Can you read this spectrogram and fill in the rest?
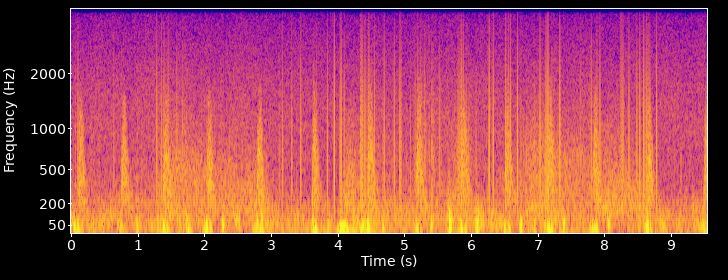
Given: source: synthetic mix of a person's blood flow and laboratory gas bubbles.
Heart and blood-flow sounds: Doppler ultrasound of blood flow; subclavian vein
no bubbles
From the record:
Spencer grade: 0 (complete lack of bubble signals)

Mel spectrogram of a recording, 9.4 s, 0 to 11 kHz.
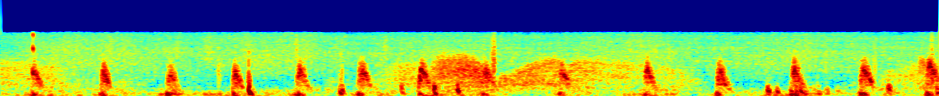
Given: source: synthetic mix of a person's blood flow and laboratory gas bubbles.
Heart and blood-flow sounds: Doppler ultrasound of blood flow; subclavian vein
0.31-0.37 s: bubbles
9.18-9.35 s: bubbles
From the record:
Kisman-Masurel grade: 121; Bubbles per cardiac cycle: 1 to 2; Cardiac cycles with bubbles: 10 to 50%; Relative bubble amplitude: barely perceptible (0.100 to 0.250); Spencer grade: 2 (many but less than half of the cardiac periods contain bubble signals, singularly or in groups); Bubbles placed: anywhere in the cardiac cycle

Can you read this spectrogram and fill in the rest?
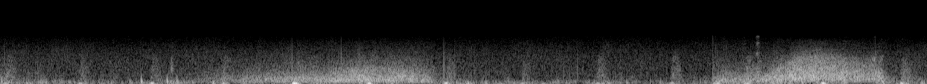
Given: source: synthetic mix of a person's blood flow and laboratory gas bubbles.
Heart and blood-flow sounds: Doppler ultrasound of blood flow; subclavian vein
1.70-1.75 s: bubbles
7.54-7.62 s: bubbles
8.69-8.86 s: bubbles
From the record:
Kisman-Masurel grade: 121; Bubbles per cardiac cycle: 1 to 2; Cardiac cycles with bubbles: 10 to 50%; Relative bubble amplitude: barely perceptible (0.100 to 0.250); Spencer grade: 2 (many but less than half of the cardiac periods contain bubble signals, singularly or in groups); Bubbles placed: anywhere in the cardiac cycle

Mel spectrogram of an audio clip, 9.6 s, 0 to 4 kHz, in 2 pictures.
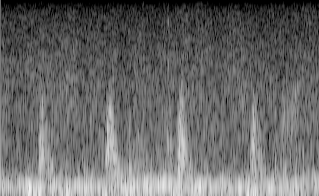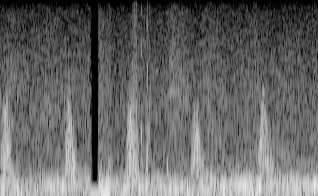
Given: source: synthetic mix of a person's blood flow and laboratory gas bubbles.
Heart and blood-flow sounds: Doppler ultrasound of blood flow; subclavian vein
1.91-2.09 s: bubbles
2.12-2.27 s: bubbles
2.46-2.69 s: bubbles
4.09-4.74 s: bubbles
6.73-7.11 s: bubbles
7.25-7.33 s: bubbles
9.48-9.57 s: bubbles
From the record:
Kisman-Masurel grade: 221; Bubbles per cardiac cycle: several, 3 to 8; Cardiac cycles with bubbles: 10 to 50%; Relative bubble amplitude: barely perceptible (0.100 to 0.250); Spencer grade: 2 (many but less than half of the cardiac periods contain bubble signals, singularly or in groups); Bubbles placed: anywhere in the cardiac cycle

